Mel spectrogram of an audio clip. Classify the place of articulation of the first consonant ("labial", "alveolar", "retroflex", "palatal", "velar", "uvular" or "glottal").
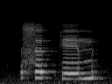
alveolar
